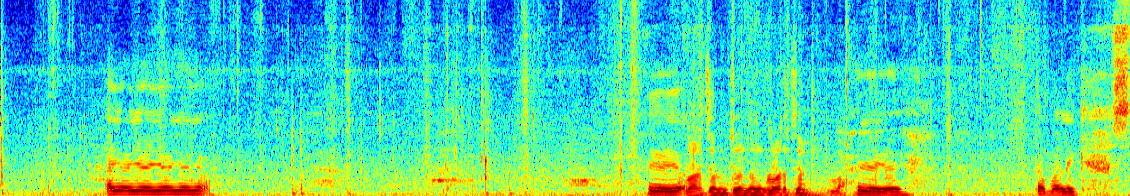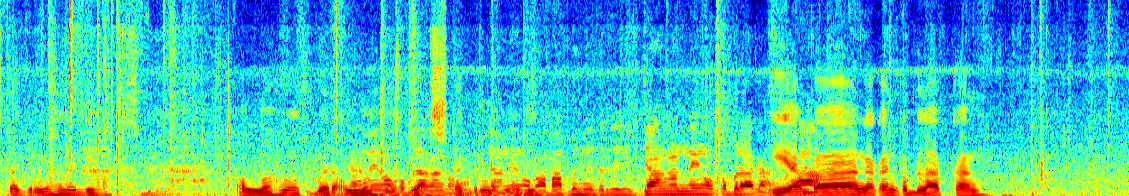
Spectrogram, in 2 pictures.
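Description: A man speaks loudly and excitedly close by.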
